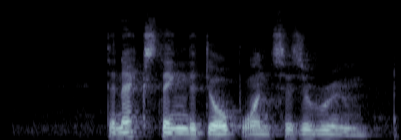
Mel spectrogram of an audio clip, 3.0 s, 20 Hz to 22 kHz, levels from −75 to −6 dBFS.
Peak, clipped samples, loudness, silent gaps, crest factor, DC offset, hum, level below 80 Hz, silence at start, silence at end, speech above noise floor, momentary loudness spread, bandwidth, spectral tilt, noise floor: -12 dBFS; under 0.1%; -30 LUFS; none; 20 dB; under 0.1%; none; -80 dBFS; 0.8 s; 0.25 s; 35 dB; 9 LU; 15 kHz; -4.5 dB/octave; -65 dBFS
